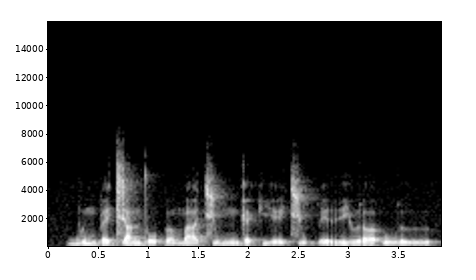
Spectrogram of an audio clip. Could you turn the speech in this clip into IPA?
b ɯ˦ m b ɛ˨˩ d͡ʑ a˨˦ n d o˨˩ ɠ ʌ˨˩ m a˧˩˧ t͡ɕ u˨˦ m ŋ ɡ ɛ˨˦ k j e˨˩ t͡ɕ u˨˩ b ɾ e˨˦ r j ɯ˦ ɾ ʌ˨˦ ʔ u˧˩˧ ɾ ɯ˧˩˧

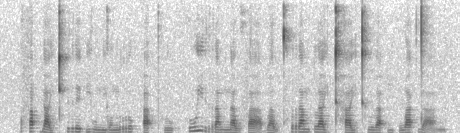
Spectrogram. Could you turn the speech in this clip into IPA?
f a˥˩ p̚ j a˨˩ j kʰ r e˥˩ ʔ j u˧ n j o˦˥ n r o˥˩ k̚ ʔ a˨˩ ʔ pʰ l u˨˩ ʔ h uː˥˩ j r a˧ m n a˨˩ w f aː˩˦ b a˩˦ w kʰ r a˧ m p l a˧ j kʰ a˦˥ j kʰ l ɯ˧ a̯ ʔ i˥˩ ʔ w a˦˥ k̚ d a˨˩ ŋ

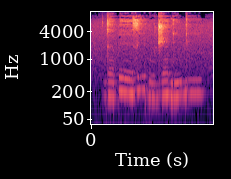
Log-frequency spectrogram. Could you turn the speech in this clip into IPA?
ɡ ɛ˨ p eː˦˨ z i˦ ɗ u˨ d͡ʒ ɛ˧ ɡ ĩ˨˦ ɡ͡b iː˦

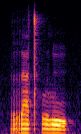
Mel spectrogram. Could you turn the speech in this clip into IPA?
r a˨ tʰ ʊ˨ l ũ˨

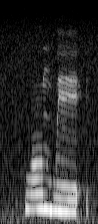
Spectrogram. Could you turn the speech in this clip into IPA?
k w o˥˩ m w e˨˩ ʔ

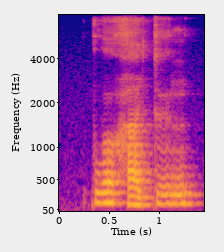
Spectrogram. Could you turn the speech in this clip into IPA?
k w o˧ h a˨˩ j k ɨ˧ ŋ

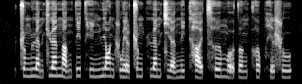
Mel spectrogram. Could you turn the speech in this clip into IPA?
ʈ͡ʂ ʊ˨˦ ŋ l ɥ ɛ̰˨˩ n t͡ɕ ɥ ɛ˦ n̪ a̰˨˩ n t̪ i˦ t̪ʰ i˨˦ ŋ n̪ j ɑ˥˨ ŋ ʂ w ḛ˨˩ ɪ̯ ʈ͡ʂ ʊ˥˨ ŋ pʰ ɥ ɛ˥˨ n t͡ɕ j ɛ̰˨˩ n̪ i˨˦ kʰ a̰˨˩ ɪ̯ t͡sʰ ɹ̩˦ m o̰˨˩ ʊ̯ t̪ ɤ˨˦ ŋ kʰ ɤ˨˦ pʰ ḭ˨˩ ʂ u˨˦

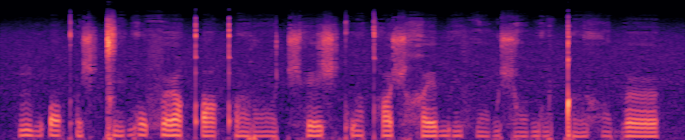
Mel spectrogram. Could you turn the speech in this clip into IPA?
ŋ ṳ ʔ ɔ kʼ ə̤ ʃ ǀ e̤ ɡ o f œ qʼ ɔ qʼ o̤ ɾ ɔ̤ t͡ʃʰ e ʃ kʼ ṳ qʰ o ʃ χ e b e̤ f ɔ̤ ɡ ʃ ɔ̤ ɡ o̤ ǃ ə̤ x ɔ̤ b œ

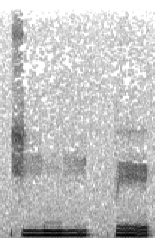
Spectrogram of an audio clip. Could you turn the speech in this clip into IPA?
x iː mː i | p e

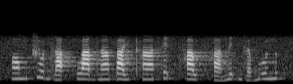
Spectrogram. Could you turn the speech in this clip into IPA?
ɔ̃˧ m t͡ɕ u˥˧ d͡z a˨ ʔ k w a˧ d͡z ã˧ p a˧ j pʰ ã˧ s i˦ ʔ t͡sʰ a˧ w t͡sʰ a˨˩ n̪ i˦ ʔ d͡z ə˨˩ b u˦ n

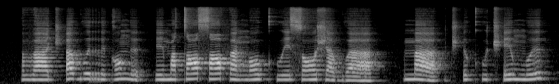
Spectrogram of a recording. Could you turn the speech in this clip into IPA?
v a t͡ʃʼ a ɡʷ ɘ r ɘ ɡ ɔ ŋ ɘ | e m ɘ tˤ e sˤ a f a ŋ ɔ kʷʰ e s ɔ ʃ a ɡʷ a | m a | t͡ʃʼ ɘ kʷʰ ɘ t͡ʃʼ e ŋʷ ɘ

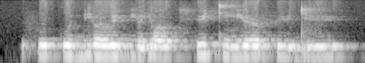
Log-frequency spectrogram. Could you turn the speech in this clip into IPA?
f u k u bʲ ɔ l ʏ pʲ ɔ j ɔ l t͡sʰ y tʲ mʲ ə˞ f y d y

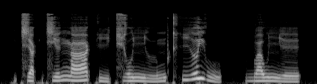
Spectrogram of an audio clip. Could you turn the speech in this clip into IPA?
t͡ɕ a˧ k̚ t͡ɕ e˧˥ ŋ aː˧˥ k i˩ t͡ɕ o˧ ɲ ɯː˩˧ m kʰ i˧˥ ə̯ j u˧˩ | b a˧ w ɲ e˩

